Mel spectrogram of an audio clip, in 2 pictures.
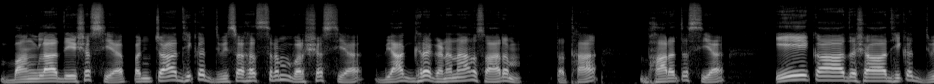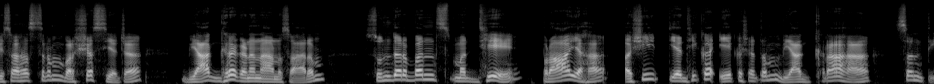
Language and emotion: Sanskrit, neutral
